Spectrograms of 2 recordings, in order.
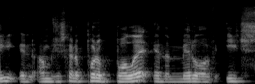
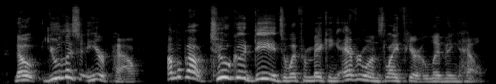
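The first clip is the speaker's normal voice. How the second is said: shouty, worked-up, swooping, heated yelling; 4 semitones higher than usual. Threatening the others in character: yelling. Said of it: "as he's yelling".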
